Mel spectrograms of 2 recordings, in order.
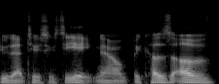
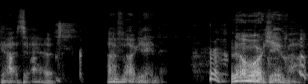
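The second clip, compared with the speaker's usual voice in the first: mock worn-out exasperation, higher pitch; 4 semitones higher, 3 dB louder than usual. Imitating another speaker fed up with a kids' show: imitating someone worn out. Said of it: "how worn out he is".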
